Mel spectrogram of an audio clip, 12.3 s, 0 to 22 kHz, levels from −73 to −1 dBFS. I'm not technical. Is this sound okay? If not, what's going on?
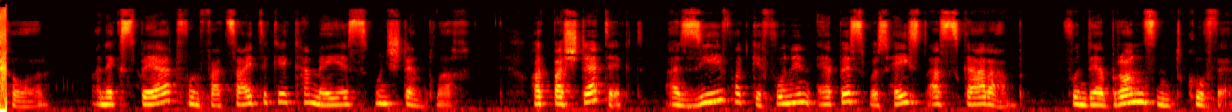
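No. Right at the start, from 0.00 to 0.06 s, there's a short harsh rasp followed by a moment of dead silence. This is file tags played as audio: the file's text labels and blank padding were read as sound. Its hard-edged rasp and the silence after set it apart from a single click.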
